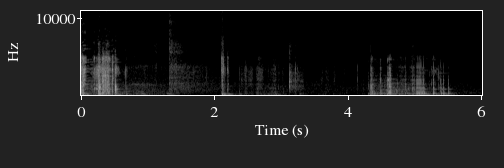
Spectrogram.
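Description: Handling noise from an air rifle and its scope-mounted night-vision recorder being moved and settled: short bursts of scraping and knocking, with a sharp click about two seconds in and a second cluster of scrapes about four seconds in.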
